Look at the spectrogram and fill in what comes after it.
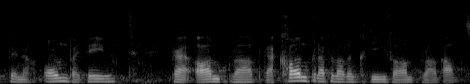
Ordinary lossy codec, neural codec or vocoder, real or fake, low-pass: AAC, 96 kbps; codec, 24 kHz, 0.9 kbps, WavTokenizer, small release; fake; 10.8 kHz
